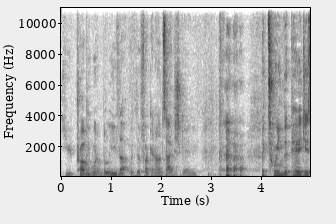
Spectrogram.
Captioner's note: laughs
